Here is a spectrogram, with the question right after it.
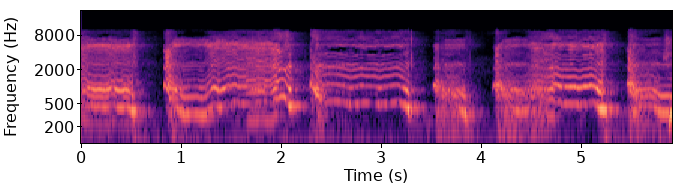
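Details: Domestic red fox talking before bed: loud, wavering, harmonic whines and moans in long drawn phrases separated by short pauses, rising and falling in pitch, with a brief sharp cry at the end.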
